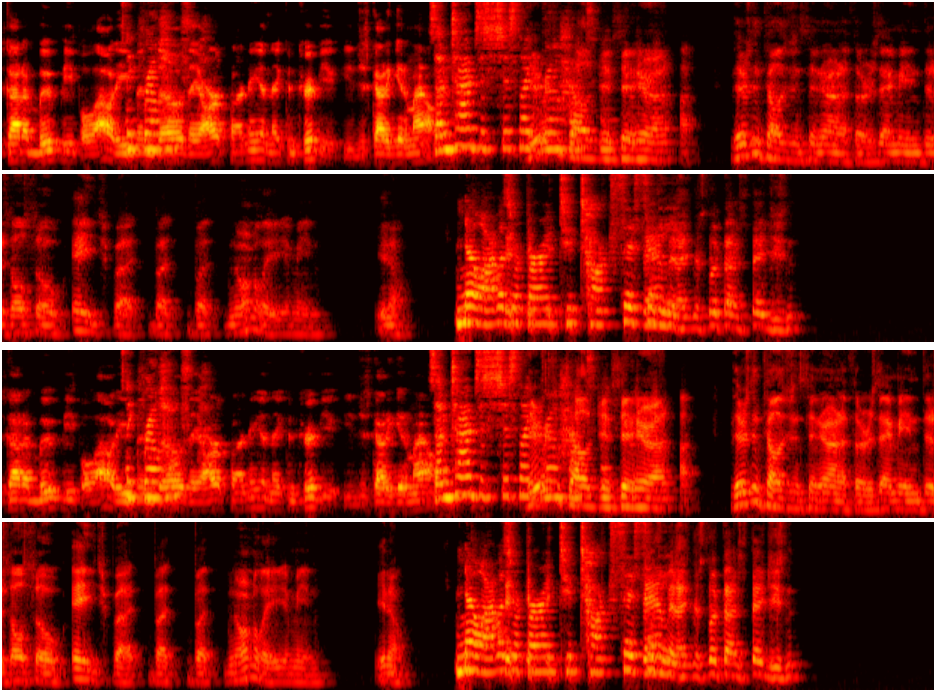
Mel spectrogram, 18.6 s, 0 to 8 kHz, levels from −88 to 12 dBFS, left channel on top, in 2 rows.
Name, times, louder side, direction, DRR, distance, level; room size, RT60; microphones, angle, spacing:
voice 1, 0.0-4.3, left 4 dB, 75° left, 0.5 m, -29 dB
voice 2, 1.2-2.1 4.3-6.1 13.9-16.1, equal, 10° right, 0.5 m, -29 dB
voice 3, 5.2-6.9 7.3-12.5 13.1-13.3 15.7-17.2, right 4 dB, 85° right, 0.6 m, -35 dB
3.5 x 2.1 x 2.5 m
head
